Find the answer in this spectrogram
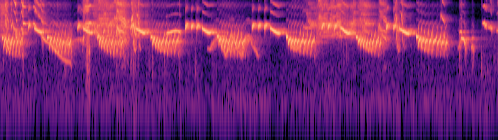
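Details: Lovebird in full, lively 'gacor' chirping described as melodious: loud, nonstop series of high, downward-sliding chirps and squeaky notes, phrases repeating roughly every second with no background sounds.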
